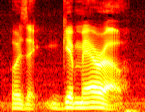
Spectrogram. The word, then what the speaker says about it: Gamero: One of those things that are good is we sold, Gamero. I got it right. I know I butchered the pronunciation before, but we nailed it this time, so hopefully that's, or at least I think I did.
